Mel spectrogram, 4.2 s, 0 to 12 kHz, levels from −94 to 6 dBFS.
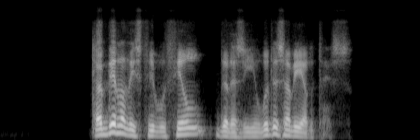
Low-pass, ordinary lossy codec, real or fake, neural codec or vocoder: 7.2 kHz; Opus, 24 kbps; fake; codec, 16 kHz, 1 kbps, FunCodec, trained on LibriTTS, 50 frames a second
